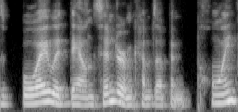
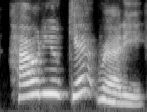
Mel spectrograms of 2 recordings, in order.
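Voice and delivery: indignant; 11 semitones higher, 6 dB louder than usual. Retold or imitated. Indignant retold thought.

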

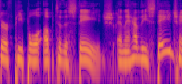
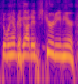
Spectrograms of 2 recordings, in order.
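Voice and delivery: very fast, higher irate aside; mock yelling; 6 semitones higher, 4 dB louder, much faster than usual. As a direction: imitate a frontman yelling mid-song. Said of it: "go right to yelling at these people".

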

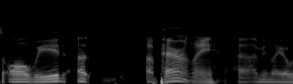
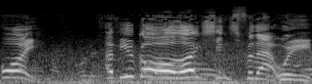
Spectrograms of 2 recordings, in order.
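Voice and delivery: put-on much higher, much louder London accent; British cop, roadman style; 14 semitones higher, 19 dB louder than usual. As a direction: yell it like a London copper. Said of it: "The cops are like".

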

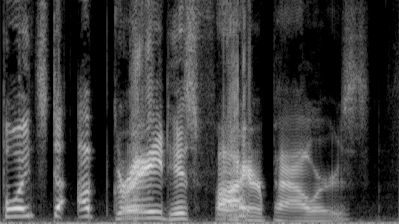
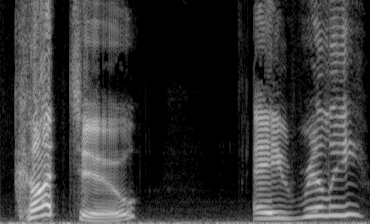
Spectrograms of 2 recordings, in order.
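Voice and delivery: ordinary delivery

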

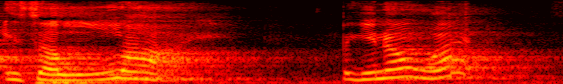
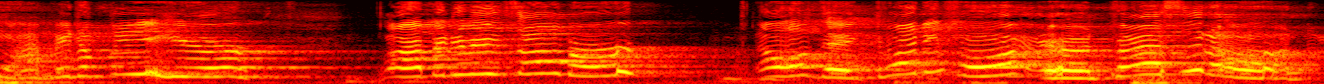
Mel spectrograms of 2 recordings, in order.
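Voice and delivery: put-on chipper meeting voice, a bit higher; fake cheerful answer; 3 semitones higher, 4 dB louder than usual. Newcomer answering fellow members, forced cheer. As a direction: paste on a brave face and chirp it. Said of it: "what am I gonna say?".

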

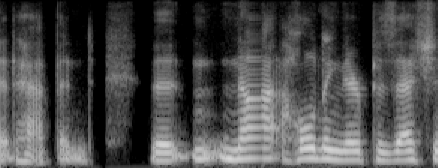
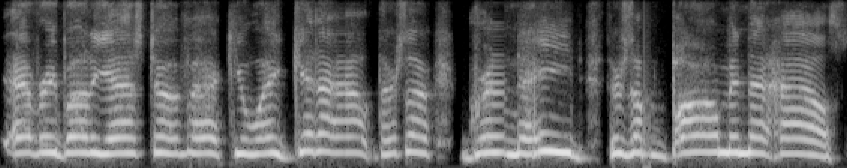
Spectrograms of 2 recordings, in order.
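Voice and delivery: higher, louder urgent command to clear out; retold bomb squad order; 9 semitones higher, 3 dB louder than usual. Bomb squad ordering the whole block out of the house, urgent higher shout. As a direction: bark the evacuation order like an officer. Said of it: "and then the bomb squad's like".

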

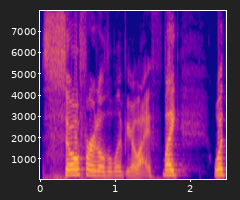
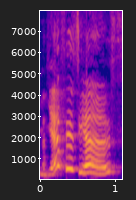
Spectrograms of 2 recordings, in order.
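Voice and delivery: high, giggly yeses; laughing agreement; 8 semitones higher than usual. Real, not acted. Co-host agreeing with the host at sign-off, laughing. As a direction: agree through real laughter.

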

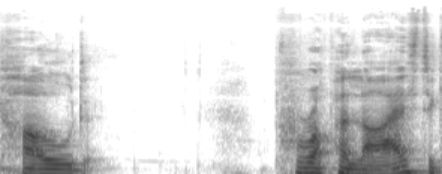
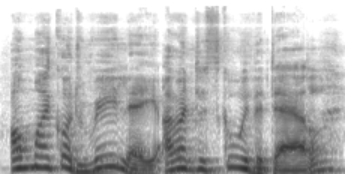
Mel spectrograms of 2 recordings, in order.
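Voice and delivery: put-on high-pitched, prim British nanny accent; hammed-up British accent, much higher; showing off a British accent; 8 semitones higher than usual. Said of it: "Why you sound like fucking Nanny McPhee".

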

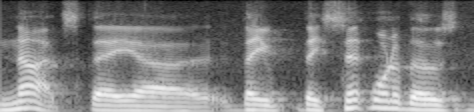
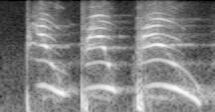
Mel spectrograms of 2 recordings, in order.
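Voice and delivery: very high pew pew noises; mock blaster sounds; 3 dB louder than usual. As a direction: fire off toy laser sounds.

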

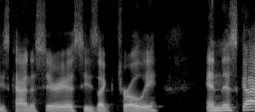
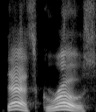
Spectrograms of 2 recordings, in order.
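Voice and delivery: loud, higher dismissive verdict; mock disgust; 5 semitones higher, 6 dB louder than usual. Jesse judging the pastor, loud mock disgust. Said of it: "And Jesse's like".

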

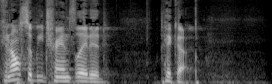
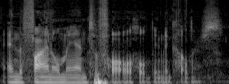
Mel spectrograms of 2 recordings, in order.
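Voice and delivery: hushed whisper; 5 semitones lower, 11 dB quieter than usual. A narrator's reading. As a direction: breathe it out, almost voiceless. Solemn end of war story.

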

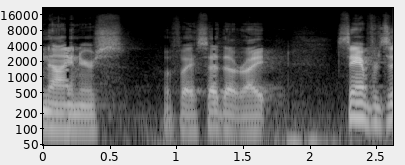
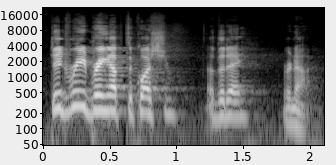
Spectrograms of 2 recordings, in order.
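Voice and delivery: mock interrogation; 8 semitones higher, 4 dB louder, faster than usual.

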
